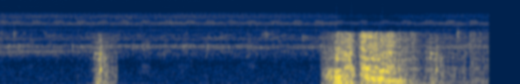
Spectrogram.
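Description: A lion makes a brief call about a second and a half in, then a loud roar of about two and a half seconds that cuts off suddenly.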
